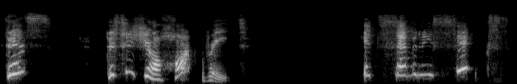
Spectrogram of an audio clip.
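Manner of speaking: high, slow mock doctor; doctor reading results. Doctor slowly reading heart rate off the oximeter. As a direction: draw out the numbers like a verdict.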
